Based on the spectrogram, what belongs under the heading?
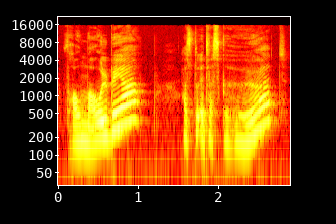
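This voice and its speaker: A woman voicing a proud, blustering middle-aged homeowner in a storybook, given to loud exclamations. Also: on the low side, big pitch swings, slow pace, faint music behind, full character voice.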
